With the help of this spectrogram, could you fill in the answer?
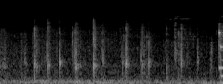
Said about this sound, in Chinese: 他立刻跳上马车，直奔先知以利沙的家。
